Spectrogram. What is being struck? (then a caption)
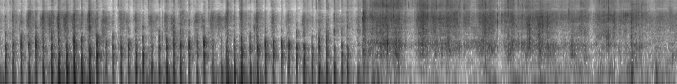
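Compressed hay block wrapped in plastic film. Gloved hands rapidly scratch and tap a plastic-wrapped compressed hay block, making a fast run of dull, low thumping strokes for about three and a half seconds. The sound then shifts to softer, brighter crinkling and rustling of the plastic film.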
